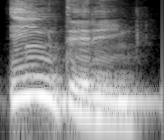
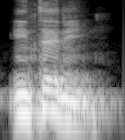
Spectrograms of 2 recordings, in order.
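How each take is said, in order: First: Ínterim led by a strong, long ÍN; stress on first syllable. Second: Interim ending on a stressed RIM; wrong final stress. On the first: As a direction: emphasise the start of ínterim. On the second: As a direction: put the weight last in interim. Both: Shown as a demonstration. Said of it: "ínterim e não interim".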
